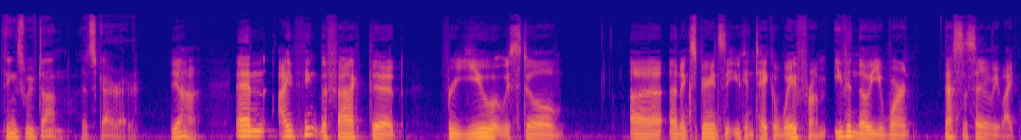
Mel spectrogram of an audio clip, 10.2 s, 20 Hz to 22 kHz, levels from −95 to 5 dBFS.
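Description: Speech clip with a gap between stream segments at 4.04 to 4.07 s: a hard-edged 26 ms silence where mismatched segment timestamps leave a hole, though no audio content is lost.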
